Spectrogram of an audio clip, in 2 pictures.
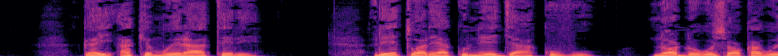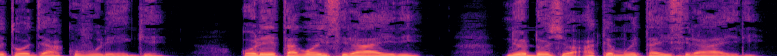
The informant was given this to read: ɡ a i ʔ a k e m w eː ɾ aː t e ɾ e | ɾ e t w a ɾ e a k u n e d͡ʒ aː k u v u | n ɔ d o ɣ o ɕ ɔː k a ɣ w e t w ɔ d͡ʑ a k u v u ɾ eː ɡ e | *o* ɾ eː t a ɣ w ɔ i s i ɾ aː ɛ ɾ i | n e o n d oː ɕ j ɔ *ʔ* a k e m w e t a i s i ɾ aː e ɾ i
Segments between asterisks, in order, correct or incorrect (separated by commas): correct, correct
